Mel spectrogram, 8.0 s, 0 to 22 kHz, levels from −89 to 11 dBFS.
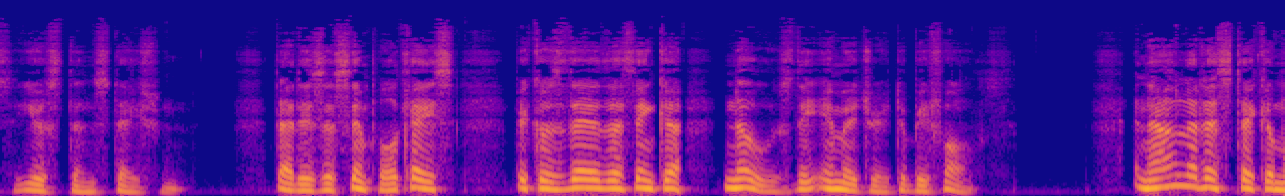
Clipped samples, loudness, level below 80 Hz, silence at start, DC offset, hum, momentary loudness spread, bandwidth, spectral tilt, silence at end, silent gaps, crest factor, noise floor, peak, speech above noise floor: under 0.1%; -17 LUFS; -50 dBFS; 0.1 s; under 0.1%; none; 13 LU; 12 kHz; -7.5 dB/octave; 0 s; none; 14 dB; -68 dBFS; -2 dBFS; 52 dB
